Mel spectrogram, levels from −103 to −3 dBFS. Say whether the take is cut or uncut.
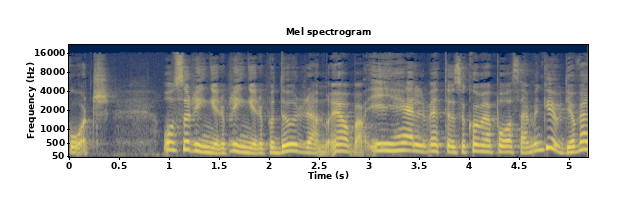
cut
